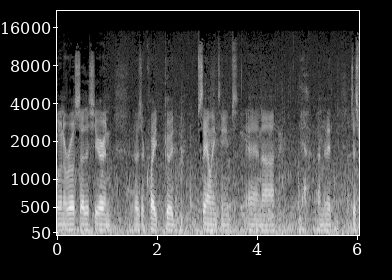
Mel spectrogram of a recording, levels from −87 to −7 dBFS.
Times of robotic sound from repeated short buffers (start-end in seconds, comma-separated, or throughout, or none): none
